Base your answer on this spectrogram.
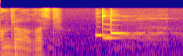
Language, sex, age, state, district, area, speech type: Nepali, male, 45-60, West Bengal, Kalimpong, rural, spontaneous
